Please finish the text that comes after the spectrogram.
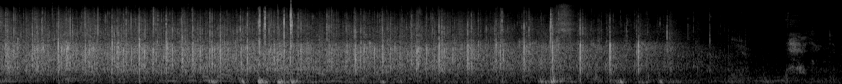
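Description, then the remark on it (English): An audience claps steadily for several seconds, a dense wash of hand claps that gradually thins out and fades near the end. “Well, can you give them a hand?”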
